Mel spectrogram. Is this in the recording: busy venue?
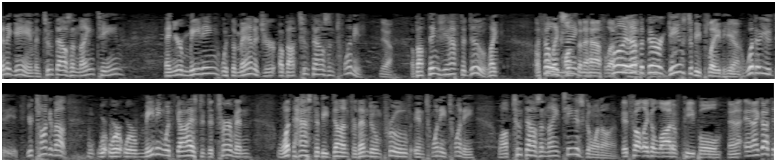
yes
